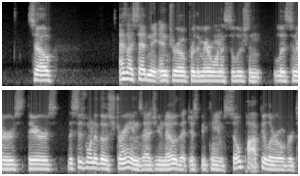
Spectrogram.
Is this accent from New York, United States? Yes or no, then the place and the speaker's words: no; Gainesville, Florida, United States; I'm actually from Gainesville. I grew up here.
